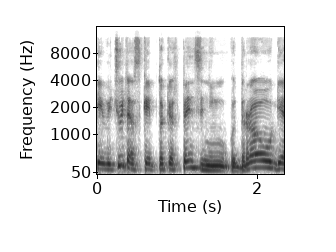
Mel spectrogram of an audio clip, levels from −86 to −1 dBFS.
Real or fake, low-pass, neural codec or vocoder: real; 14.4 kHz; none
